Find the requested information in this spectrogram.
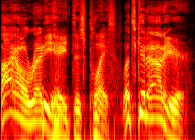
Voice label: goal, voice, biker; Left 4 Dead 2; left4dead2 dlc3; survivor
